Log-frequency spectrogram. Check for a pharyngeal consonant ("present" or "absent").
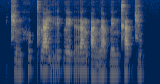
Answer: absent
